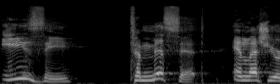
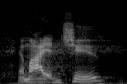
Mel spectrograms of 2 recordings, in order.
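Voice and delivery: voice full of disgust, scornful; 6 semitones lower than usual. Reading Pilate's reply to Jesus aloud: Pilate's voice with put-on disgust. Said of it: "disgust in his voice".

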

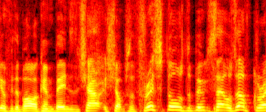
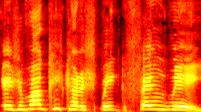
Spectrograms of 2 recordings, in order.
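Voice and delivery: higher, louder mocking impression. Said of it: "you're doing an impression".

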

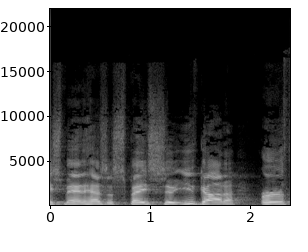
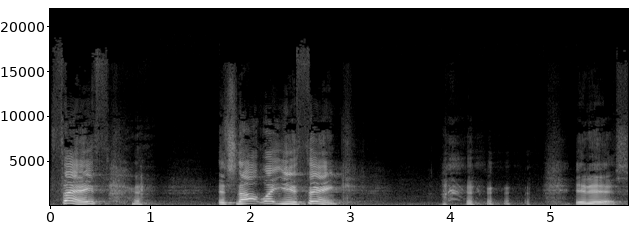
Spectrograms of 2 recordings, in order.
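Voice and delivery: slow, purposeful, deliberate pause after the word "faith". Giving the morning's message, pause after faith. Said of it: "I pause there, purposeful pause".

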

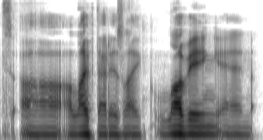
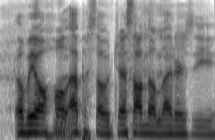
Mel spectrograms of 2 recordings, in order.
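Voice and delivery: usual speaking voice

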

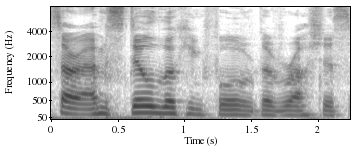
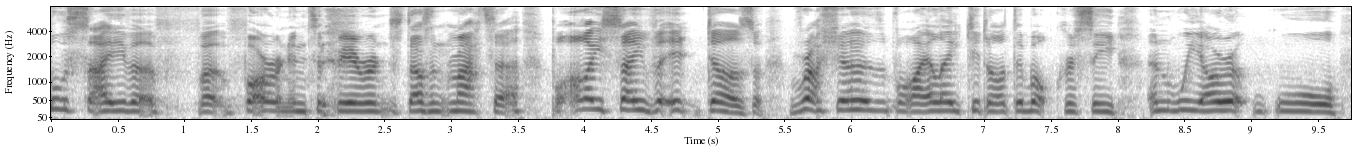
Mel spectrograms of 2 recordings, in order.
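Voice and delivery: high-pitched oratorical politician voice; 9 semitones higher than usual. Reading out tweets in an angry rant: Mike Gapes impression. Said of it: "your impression of him".

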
